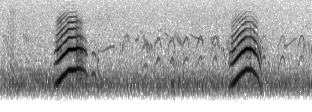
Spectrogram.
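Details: Wild Marsh harrier (Circus aeruginosus) gives two strong, arched mewing calls about two seconds apart. Faint twittering from small birds fills the gap between them, over a constant background hiss.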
